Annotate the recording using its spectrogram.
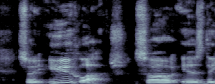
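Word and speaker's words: Eihwaz: And here we have Yuhuaj. It's spelled E-I, and people want to call it Eyuaj. It's not.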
